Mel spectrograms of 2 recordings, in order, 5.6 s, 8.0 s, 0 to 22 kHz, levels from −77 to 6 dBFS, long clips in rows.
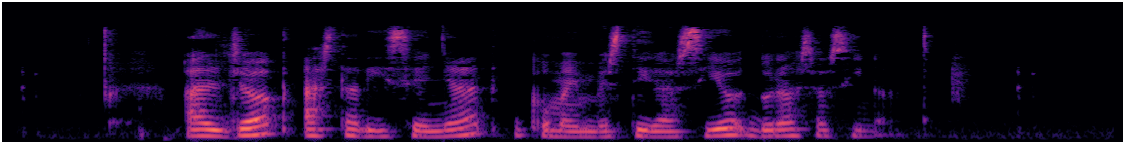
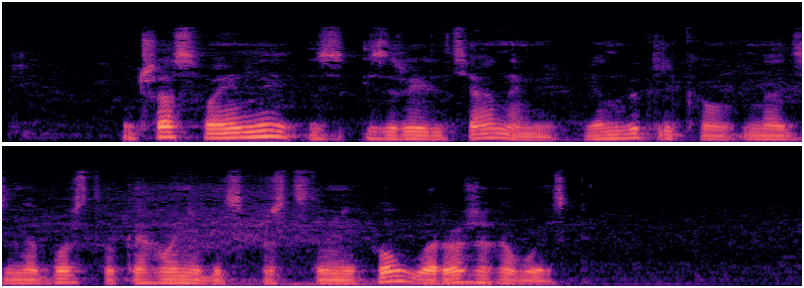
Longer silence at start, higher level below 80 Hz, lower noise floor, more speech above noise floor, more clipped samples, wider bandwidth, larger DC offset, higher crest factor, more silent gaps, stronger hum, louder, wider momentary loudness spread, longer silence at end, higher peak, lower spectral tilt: about the same, 0.5 s vs 0.6 s; second, -78 dBFS vs -40 dBFS; first, -62 dBFS vs -56 dBFS; about the same, 35 dB vs 36 dB; neither; about the same, 11.5 kHz vs 11 kHz; neither; about the same, 22 dB vs 18 dB; neither; neither; second, -27 LUFS vs -21 LUFS; first, 20 LU vs 10 LU; second, 0.8 s vs 1.2 s; second, -6 dBFS vs -2 dBFS; second, -3.5 dB/octave vs -6 dB/octave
